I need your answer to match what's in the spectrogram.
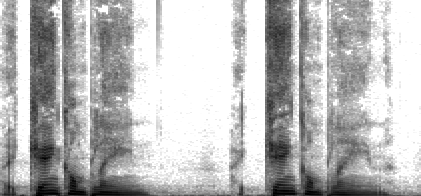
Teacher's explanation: acentuamos toda la palabra pero no pronunciamos la T.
